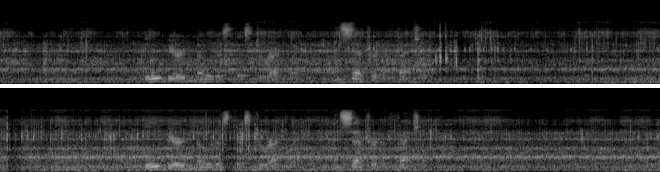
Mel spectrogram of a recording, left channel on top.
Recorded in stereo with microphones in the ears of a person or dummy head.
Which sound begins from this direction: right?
A man speaking, at 1.4 s.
